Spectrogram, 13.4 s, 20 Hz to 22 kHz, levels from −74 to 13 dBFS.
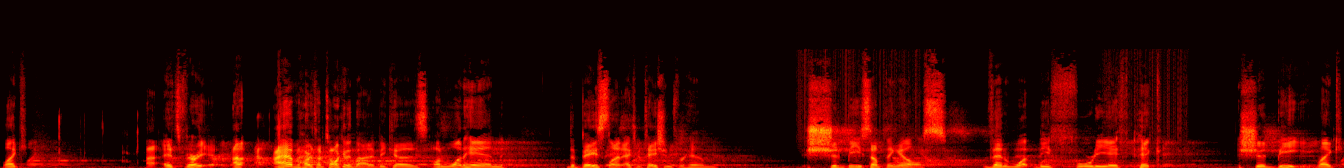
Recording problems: echo of what is said; noticeable; throughout; 210 ms later, 15 dB below the speech
crackling; faint; from 8 to 9.5 s and at 11 s; 25 dB below the speech

